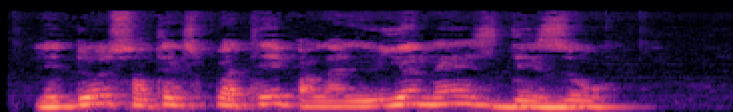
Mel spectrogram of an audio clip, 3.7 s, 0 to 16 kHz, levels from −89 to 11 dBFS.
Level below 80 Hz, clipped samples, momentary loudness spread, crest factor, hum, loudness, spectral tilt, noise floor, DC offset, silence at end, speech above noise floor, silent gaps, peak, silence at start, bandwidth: -56 dBFS; under 0.1%; 5 LU; 16 dB; none; -20 LUFS; -6.5 dB/octave; -55 dBFS; under 0.1%; 0.5 s; 36 dB; none; -2 dBFS; 0.2 s; 11.5 kHz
